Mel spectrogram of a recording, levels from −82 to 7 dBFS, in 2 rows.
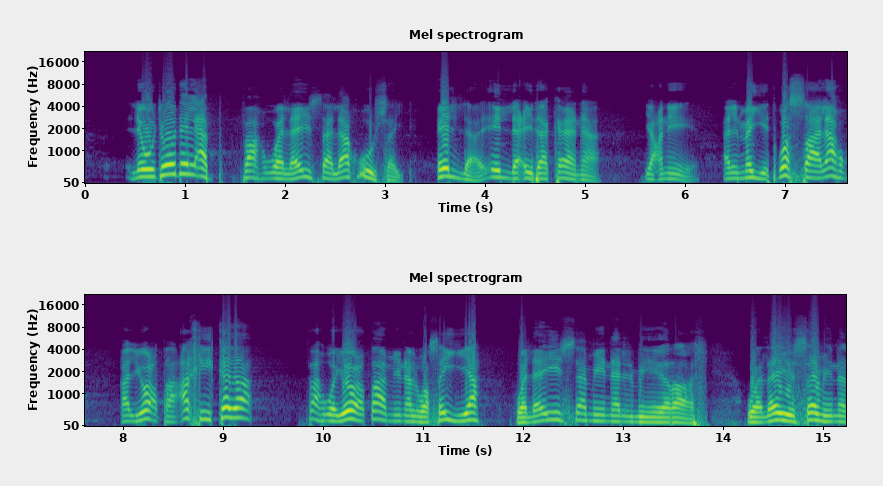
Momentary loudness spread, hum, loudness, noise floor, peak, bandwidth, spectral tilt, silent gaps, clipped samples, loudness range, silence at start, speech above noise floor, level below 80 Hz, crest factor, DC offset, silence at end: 13 LU; none; -11 LUFS; -51 dBFS; 0 dBFS; 9.6 kHz; -8 dB/octave; none; 1%; 4 LU; 0.45 s; 41 dB; -38 dBFS; 12 dB; under 0.1%; 0 s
